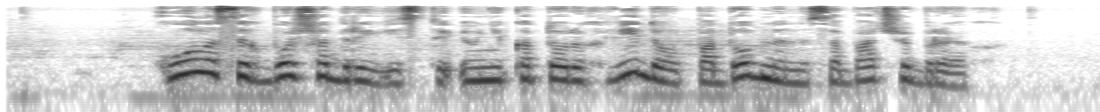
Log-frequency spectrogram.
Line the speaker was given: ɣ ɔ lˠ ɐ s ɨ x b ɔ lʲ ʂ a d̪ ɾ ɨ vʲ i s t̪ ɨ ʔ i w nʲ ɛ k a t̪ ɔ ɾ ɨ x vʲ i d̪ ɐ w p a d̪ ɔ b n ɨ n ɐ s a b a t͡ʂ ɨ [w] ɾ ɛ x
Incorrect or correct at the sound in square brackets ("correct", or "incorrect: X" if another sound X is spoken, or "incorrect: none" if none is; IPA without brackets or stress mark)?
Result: incorrect: b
